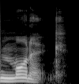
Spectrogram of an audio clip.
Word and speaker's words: monarch: current Queen so Monarch so the CH there makes the C Sound Monarch the start of the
